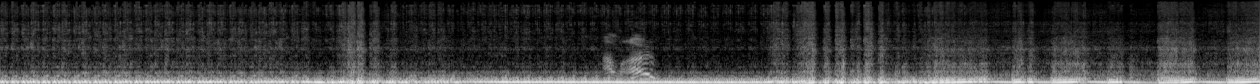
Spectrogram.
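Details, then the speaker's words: Car after a new fuel filter: engine catches, settles into a steady idle, then rises and falls cleanly through several throttle blips. The old filter flowed freely unpressurised but was blocked under pressure; the fuel filter was the problem. "[Music] there we go so it was the fuel filter after all"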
